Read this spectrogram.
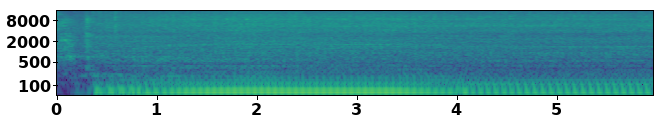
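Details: Kawasaki Vulcan Nomad 1600 fuel-injected V-twin, fuel pump seemingly sorted and all four plug wires (two plugs per cylinder) trimmed and reseated: cranks, catches, revs briefly, then a smooth, even deep pulsing idle.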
